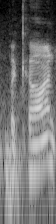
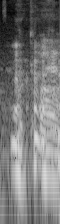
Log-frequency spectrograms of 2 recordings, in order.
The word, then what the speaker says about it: pecan: Pecan. It's not pecan, it's pecan.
